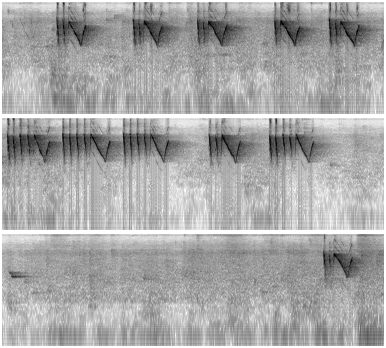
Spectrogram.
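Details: Hill prinia delivering a long series of high, clear phrases, each a tight ticking burst ending in a downward slur, about one every half second, then near silence and one last phrase.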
